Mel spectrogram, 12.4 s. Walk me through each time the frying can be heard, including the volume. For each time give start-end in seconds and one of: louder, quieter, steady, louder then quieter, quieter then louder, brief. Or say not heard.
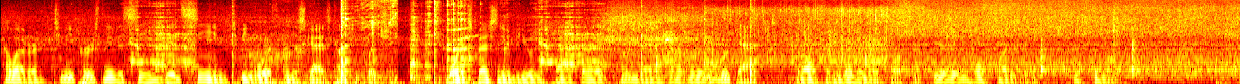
0.0-12.3 louder.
